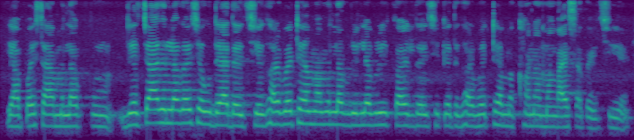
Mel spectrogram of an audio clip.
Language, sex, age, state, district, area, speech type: Maithili, female, 30-45, Bihar, Begusarai, rural, spontaneous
